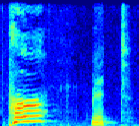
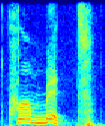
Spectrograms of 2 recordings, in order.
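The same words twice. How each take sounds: First: The stress is on the first syllable. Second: The stress is on the second syllable. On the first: It means a document granting access. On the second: It means to give permission.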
